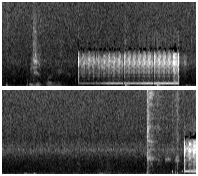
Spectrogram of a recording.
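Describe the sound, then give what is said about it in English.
A phone call rings out over speakerphone: one steady, buzzy ring tone lasting about two seconds, surrounded by muffled voices and room noise, with no answer. “He ain't picking he's up, sleep.”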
